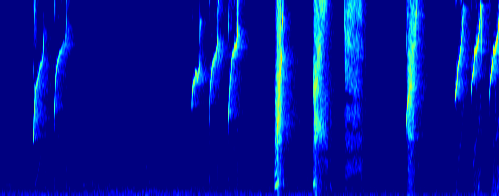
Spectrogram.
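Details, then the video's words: Squirrel monkey giving short, very high descending chirps in quick pairs and triplets, broken by a few harsh, broadband squawking bursts, with quiet pauses between bouts. "Squirrel Monkey Sound"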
